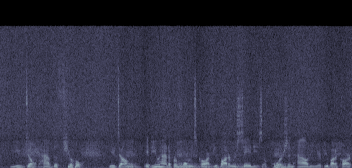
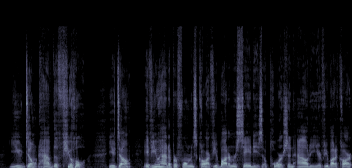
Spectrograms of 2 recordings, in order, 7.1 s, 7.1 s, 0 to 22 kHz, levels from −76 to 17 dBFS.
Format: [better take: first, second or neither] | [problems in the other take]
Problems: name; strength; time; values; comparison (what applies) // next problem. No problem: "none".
second | hiss; loud; throughout; 5 dB below the speech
